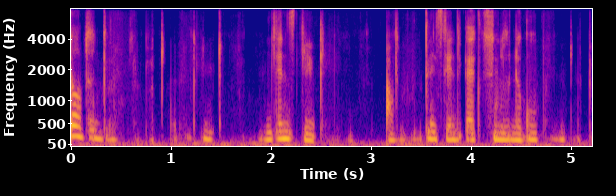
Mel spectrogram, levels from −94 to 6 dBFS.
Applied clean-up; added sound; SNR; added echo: neural diffusion model UNIVERSE++.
